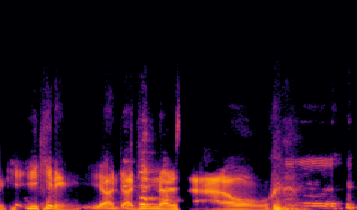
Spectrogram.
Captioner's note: sarcastically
